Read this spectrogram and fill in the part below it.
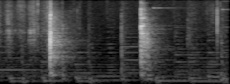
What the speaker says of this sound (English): The next step is to cut some of the top of the garlic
